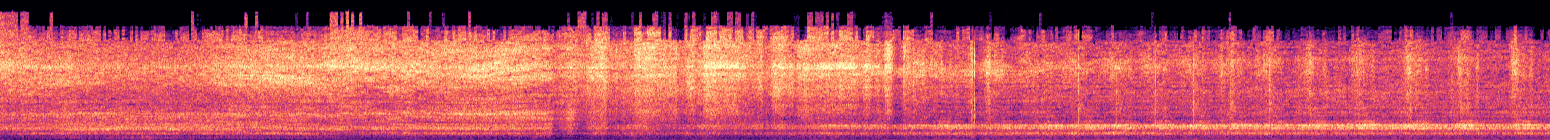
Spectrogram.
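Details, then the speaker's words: Jehmco diaphragm air pump for fishroom central air, no lines drilled yet, maximum output with air diffuser silencer removed; steady loud airy hiss over low hum, much louder than with silencer. "just to show you what kind of job it does let's remove it and hear what it sounds like I don't know if that a translate on camera but that's quite a difference"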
